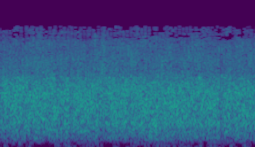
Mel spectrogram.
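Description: Loud, dense applause from a crowd of many clapping hands, continuous and steady from start to end with no talk.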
